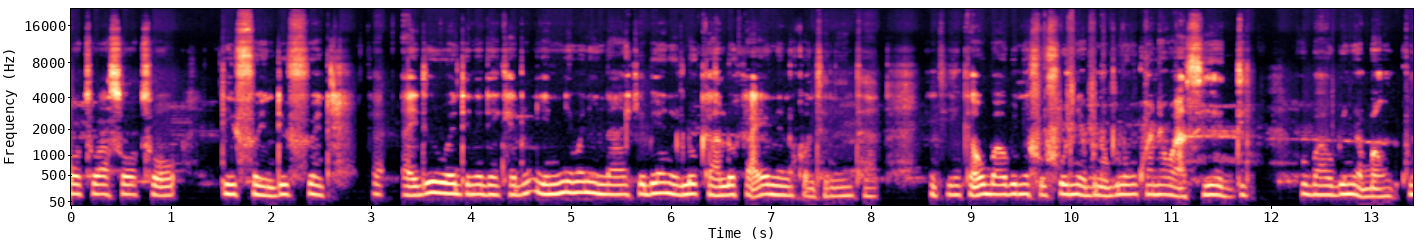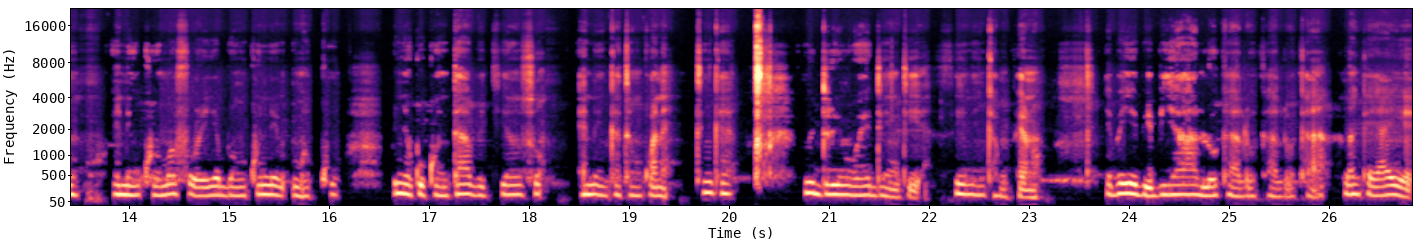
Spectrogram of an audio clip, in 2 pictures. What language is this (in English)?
Abron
